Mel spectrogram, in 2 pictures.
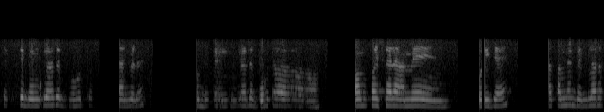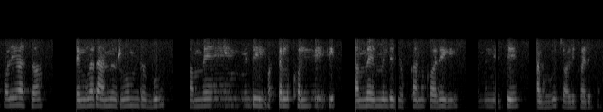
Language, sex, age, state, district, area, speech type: Odia, female, 45-60, Odisha, Gajapati, rural, conversation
